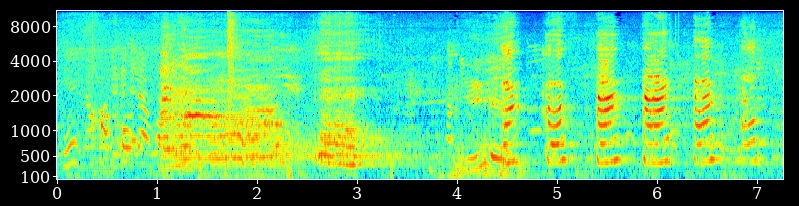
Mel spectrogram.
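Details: Sea lions at Pier 39, San Francisco, on 29 January 2011 give loud, hoarse barks in quick repeated bursts, with a person barking back at them.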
